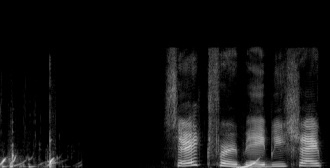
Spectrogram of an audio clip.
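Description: A short, bubbly cartoon sound effect of quick pops with little upward sweeps. A second later a high-pitched cartoon voice starts speaking.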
